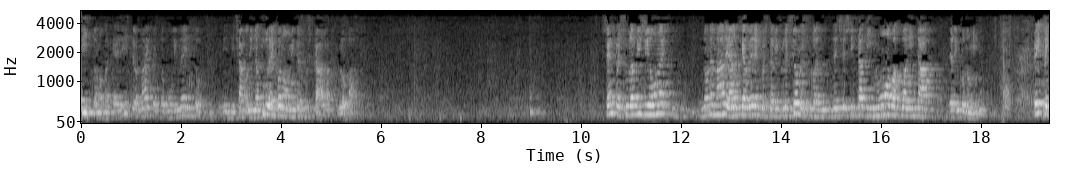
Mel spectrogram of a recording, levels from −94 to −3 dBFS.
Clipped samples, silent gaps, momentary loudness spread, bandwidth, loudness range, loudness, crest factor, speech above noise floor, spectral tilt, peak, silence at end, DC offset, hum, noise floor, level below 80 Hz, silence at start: under 0.1%; none; 17 LU; 5 kHz; 15 LU; -28 LUFS; 18 dB; 28 dB; -9 dB/octave; -10 dBFS; 0 s; under 0.1%; none; -54 dBFS; -76 dBFS; 0 s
